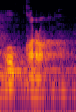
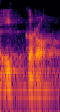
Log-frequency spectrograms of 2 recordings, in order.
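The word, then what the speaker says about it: اقرأ: Ini orang kalau nggak ngerti bacanya ukro, padahal aslinya adalah ikro.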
